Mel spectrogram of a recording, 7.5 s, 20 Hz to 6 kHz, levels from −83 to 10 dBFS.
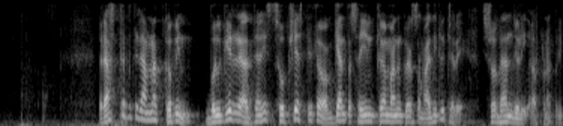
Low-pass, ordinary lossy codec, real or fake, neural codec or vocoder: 5.4 kHz; none; fake; codec, 24 kHz, 3 kbps, HILCodec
